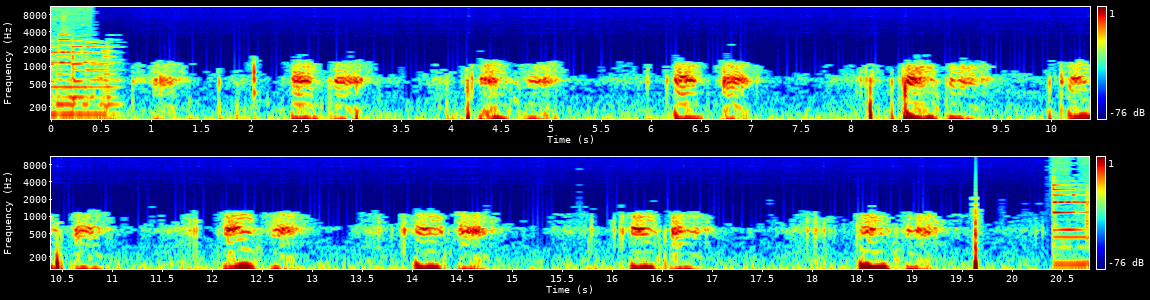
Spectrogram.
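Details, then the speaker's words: Egophony over a pleural effusion: muffled, repeated voiced syllables through the chest wall with a nasal, bleating quality, higher frequencies and vowels transmitted preferentially. "la eufonía donde el derrame preguntan es laminar parte el sonido logra transmitirse dejando pasar preferentemente las frecuencias altas especialmente vocales"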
